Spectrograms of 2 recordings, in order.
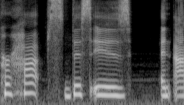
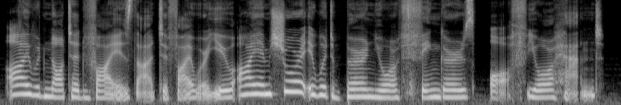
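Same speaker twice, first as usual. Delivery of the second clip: disembodied, echoing voice from nowhere; 3 semitones lower than usual. Voicing a glowing hound that speaks without moving: disembodied echoing voice. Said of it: "you hear this sort of disembodied voice".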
